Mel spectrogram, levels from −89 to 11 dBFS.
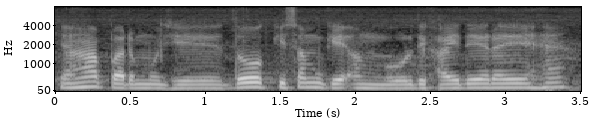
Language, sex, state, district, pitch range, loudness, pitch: Hindi, male, Uttar Pradesh, Saharanpur, 135-160 Hz, -16 LUFS, 145 Hz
